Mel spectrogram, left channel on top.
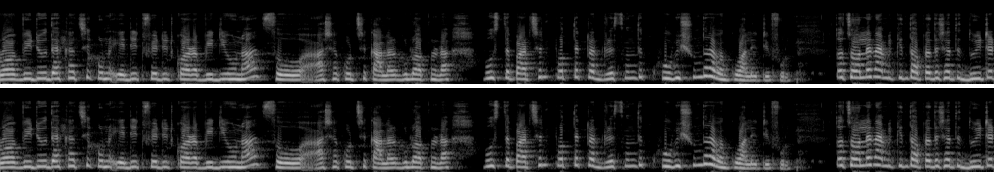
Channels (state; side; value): identical; both; correlation 1.00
